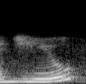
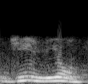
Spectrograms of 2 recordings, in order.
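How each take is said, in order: First: Dil said slowly, L split from the H that follows; slow, clear dil, stopping after the L; separated dil. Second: Dilium said wrong, L and H run together as one sound; the wrong way, dilium blended; mispronounced dilium, l-h merged. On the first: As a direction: dil spoken apart, L kept separate from H. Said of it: "O H a gente pronuncia". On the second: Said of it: "a gente separa o L do H". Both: Shown as a demonstration.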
